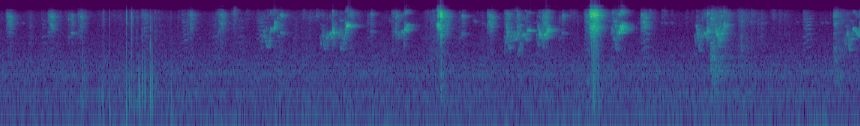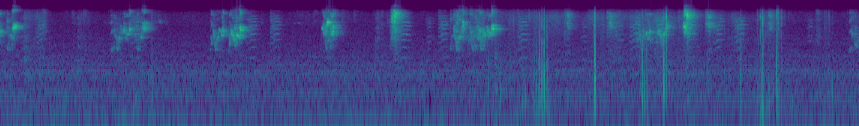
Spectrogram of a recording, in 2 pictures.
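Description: Caged pet birds chirping in short, irregular high-pitched calls, several a second at times.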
